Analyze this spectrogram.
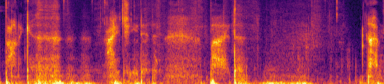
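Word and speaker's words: chthonic: I know it's spelled kind of weird with a C, but I did do the audio book on both of these, even though I do own both copies.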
